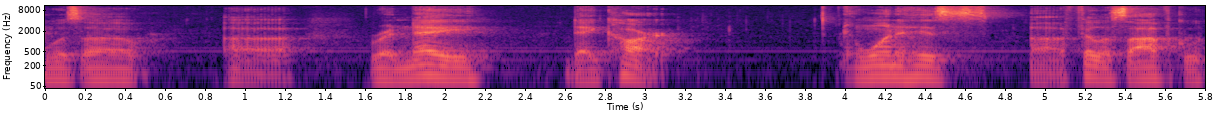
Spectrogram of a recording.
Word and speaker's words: Descartes: It was called oh Descartes. No, not you don't pronounce the S because that's not how you pronounce it. Descartes error.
